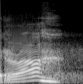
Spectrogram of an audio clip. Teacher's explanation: उल्टा पेश नहीं पढ़ेंगे बल्कि हा को साकन पढ़ेंगे, तो रा हा से मिल जाएगी, रौह, इस तरह से बन जाएगा।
